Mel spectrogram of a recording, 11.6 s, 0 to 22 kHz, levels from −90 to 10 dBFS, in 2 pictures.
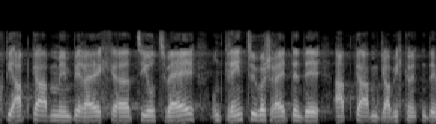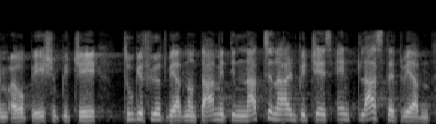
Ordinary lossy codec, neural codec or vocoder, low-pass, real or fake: none; none; none; real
